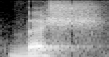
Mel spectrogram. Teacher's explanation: Udara banyak yang keluar. Ya, pita suara terbuka. Dan tenggorokan tidak bergetar. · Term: huruf hamsun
